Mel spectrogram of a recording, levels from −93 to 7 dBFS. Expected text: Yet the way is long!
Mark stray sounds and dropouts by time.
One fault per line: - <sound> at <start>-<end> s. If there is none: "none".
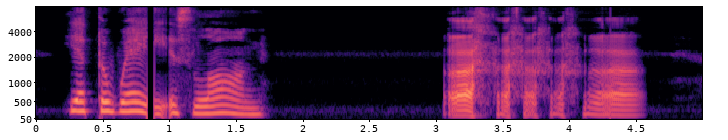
- dropout at 0.8-0.9 s
- laugh at 3.0-4.6 s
